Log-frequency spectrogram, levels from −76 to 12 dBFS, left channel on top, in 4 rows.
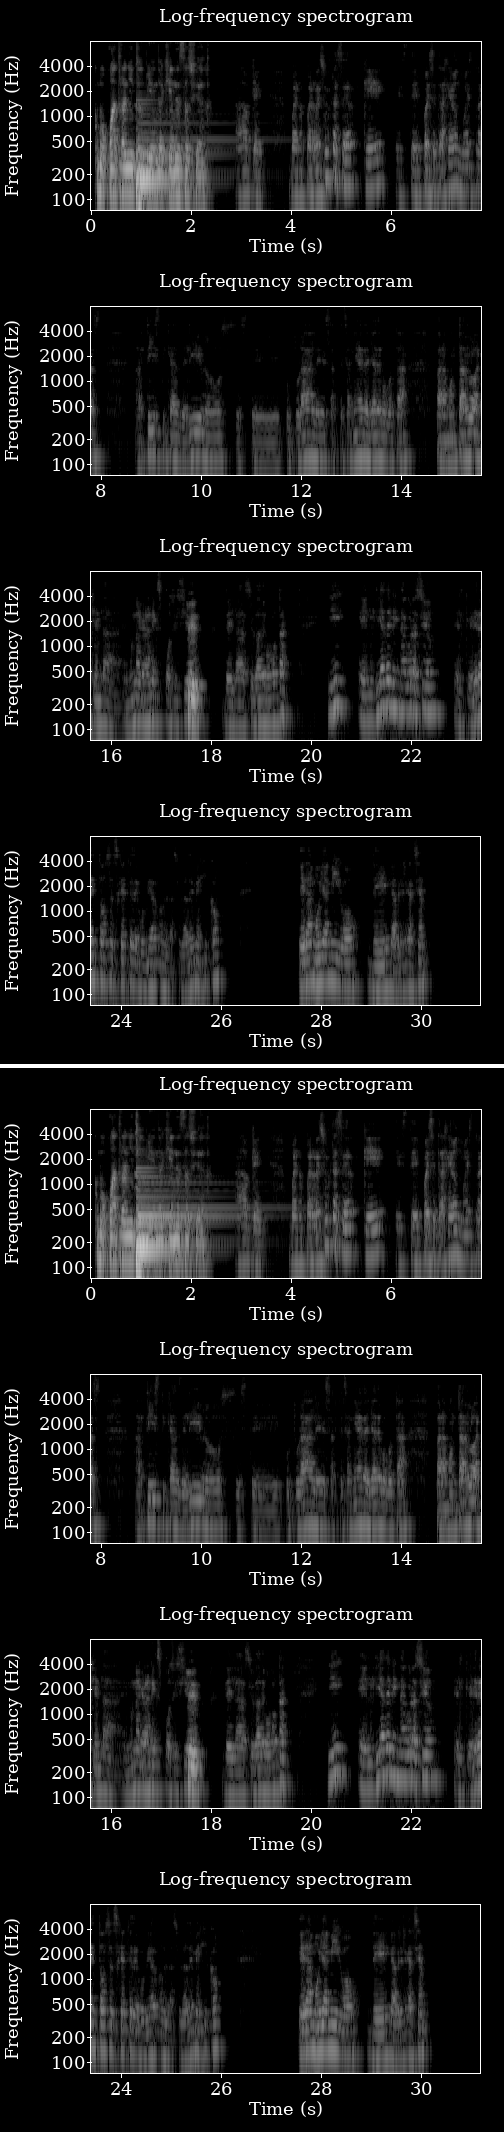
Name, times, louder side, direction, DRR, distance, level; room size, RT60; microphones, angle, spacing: voice 1, 0.1-2.3 17.5-17.7, left 1 dB, 25° left, 0.5 m, -27 dB
Guitar, 0.9-3.4, right 4 dB, 85° right, 0.4 m, -25 dB
voice 2, 2.9-17.8 18.2-22.6 22.9-26.0 26.4-26.7 27.6-30.1, right 1 dB, 45° right, 0.8 m, -42 dB
2.9 x 2.3 x 2.5 m
head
